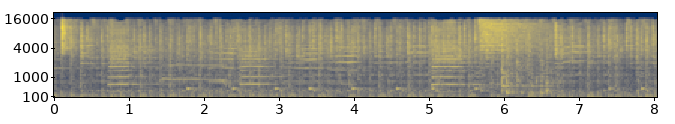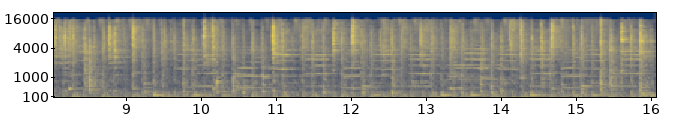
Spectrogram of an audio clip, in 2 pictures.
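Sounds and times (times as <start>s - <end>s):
bass drum pulse: 0.0s - 8.0s
hand percussion: 0.0s - 16.0s
saxophone: 0.0s - 16.0s
cymbal crash: 0.7s - 7.2s.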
